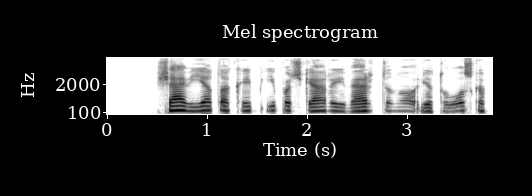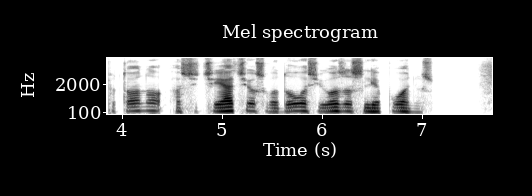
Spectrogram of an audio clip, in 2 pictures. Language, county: Lithuanian, Tauragė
